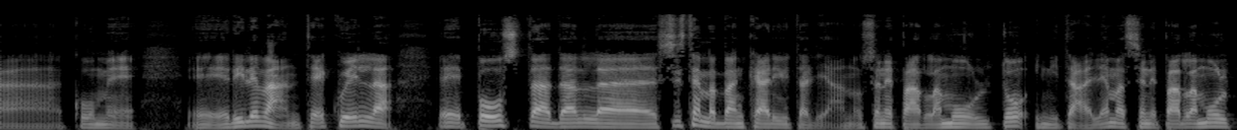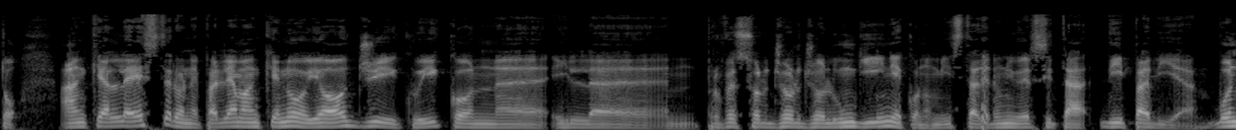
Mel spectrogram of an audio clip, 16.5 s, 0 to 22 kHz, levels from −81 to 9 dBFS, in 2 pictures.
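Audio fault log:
14.79–14.82 s corrupt frame decoded: damaged bits in a few compressed frames were played anyway, throwing energy to the wrong frequencies as a brief chirp, squeak, blip or burst of noise peaking around -20 dBFS.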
